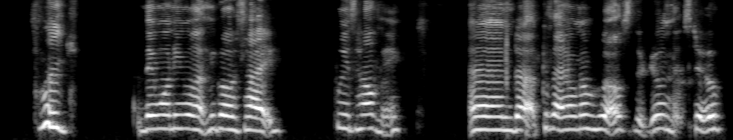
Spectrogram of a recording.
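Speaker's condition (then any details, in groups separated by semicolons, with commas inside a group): Cerebral palsy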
